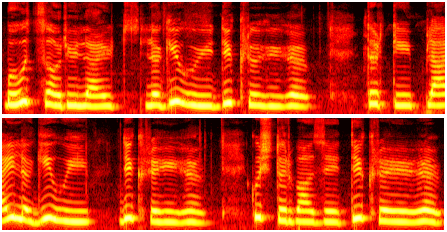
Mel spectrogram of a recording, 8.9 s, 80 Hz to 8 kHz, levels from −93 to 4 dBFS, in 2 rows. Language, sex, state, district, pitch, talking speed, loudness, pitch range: Hindi, male, Himachal Pradesh, Shimla, 250 Hz, 130 wpm, -14 LUFS, 240-295 Hz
